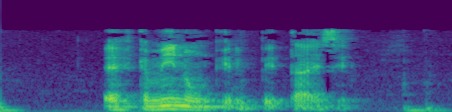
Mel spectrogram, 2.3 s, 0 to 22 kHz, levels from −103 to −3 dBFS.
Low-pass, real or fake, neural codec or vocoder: 7.2 kHz; real; none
